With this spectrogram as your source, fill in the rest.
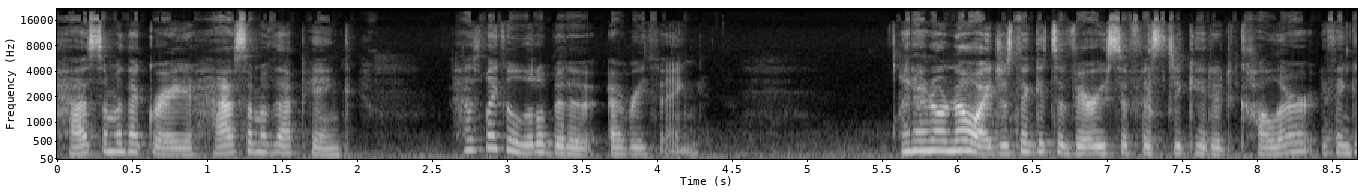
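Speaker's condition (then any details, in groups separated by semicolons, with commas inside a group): No condition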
